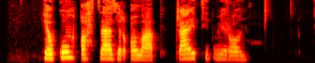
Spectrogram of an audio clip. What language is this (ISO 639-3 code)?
abk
